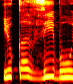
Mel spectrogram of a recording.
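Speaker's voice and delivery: یکذبو with a soft dh, slowly; soft dhal. Shown as a demonstration. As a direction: say یکذبو with gentle dhal, not z. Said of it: "ذال کی آواز نرمی کے ساتھ". (یکذبو میں ذال نرمی سے)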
